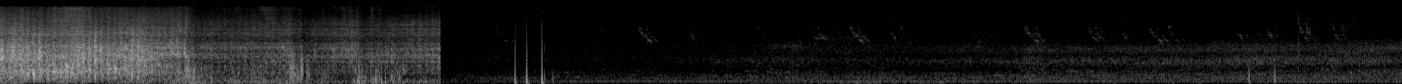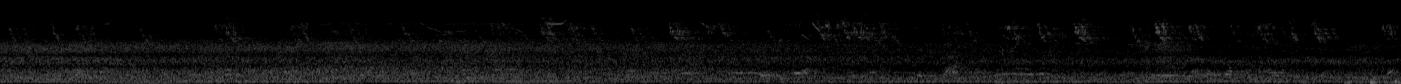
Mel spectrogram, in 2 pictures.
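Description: A train passing close by at speed with a loud rushing, rattling rail noise that cuts off abruptly about four seconds in. After that, birds chirp over a faint steady low hum.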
